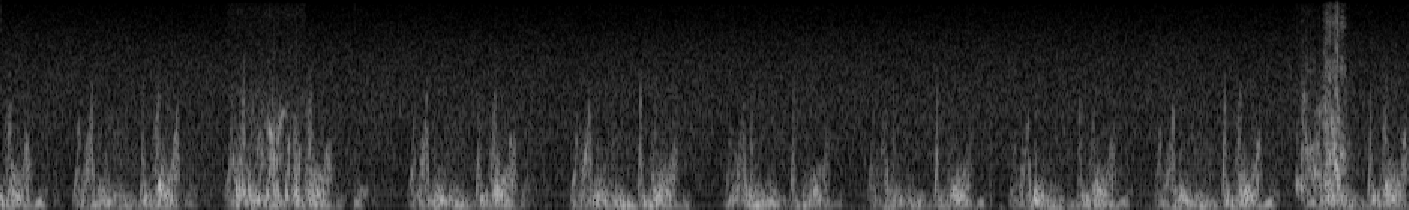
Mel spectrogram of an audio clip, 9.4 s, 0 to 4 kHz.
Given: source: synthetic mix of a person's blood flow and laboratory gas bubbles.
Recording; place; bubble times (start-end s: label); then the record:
Doppler ultrasound of blood flow; precordium
1.51-2.03 s: bubbles
8.62-8.99 s: bubbles
From the record:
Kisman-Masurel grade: 123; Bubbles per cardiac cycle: 1 to 2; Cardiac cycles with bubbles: 10 to 50%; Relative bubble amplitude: loud (0.450 to 0.775); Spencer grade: 2 (many but less than half of the cardiac periods contain bubble signals, singularly or in groups); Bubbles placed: only in the low amplitude regions of the cardiac cycle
